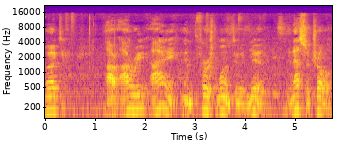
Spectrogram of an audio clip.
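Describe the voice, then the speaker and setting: In an American accent, a man with a fairly high pitch talks at a fairly slow pace with very wide pitch swings, long, frequent pauses and audible room echo. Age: 80s+. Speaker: war veteran. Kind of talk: casual chat; storytelling. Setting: family home. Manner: halting.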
